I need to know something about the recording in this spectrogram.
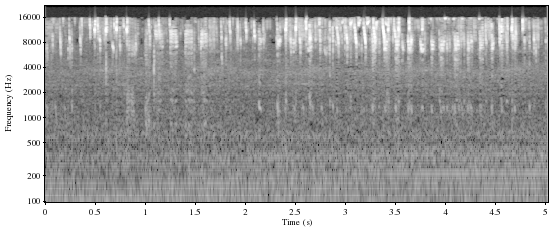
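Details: Bats streaming out of a cave to feed: dense, shrill, very high chittering squeaks in uneven bursts, thickest toward the end, over a steady low rumble.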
